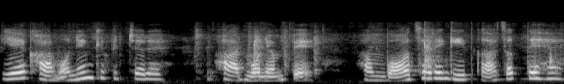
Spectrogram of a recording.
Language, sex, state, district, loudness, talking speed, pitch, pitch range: Hindi, female, Rajasthan, Jaipur, -15 LUFS, 160 wpm, 250 Hz, 200-275 Hz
